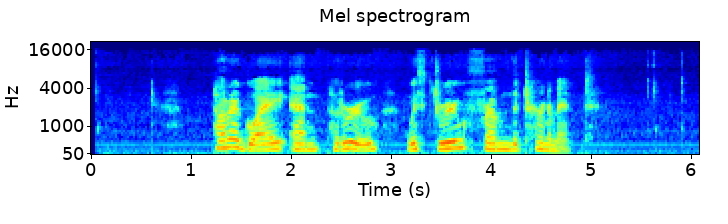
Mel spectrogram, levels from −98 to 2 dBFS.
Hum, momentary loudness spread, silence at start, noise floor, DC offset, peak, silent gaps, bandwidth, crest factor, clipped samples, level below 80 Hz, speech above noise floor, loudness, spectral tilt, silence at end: none; 13 LU; 1.2 s; -62 dBFS; under 0.1%; -10 dBFS; none; 16 kHz; 18 dB; under 0.1%; -64 dBFS; 35 dB; -27 LUFS; -6 dB/octave; 1.1 s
